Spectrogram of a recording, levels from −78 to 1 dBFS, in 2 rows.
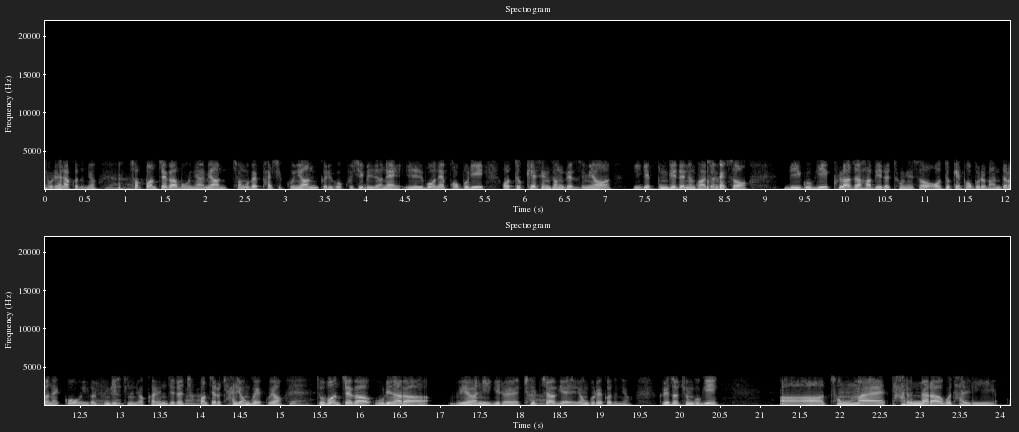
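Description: GSM full-rate codec damage runs through the whole of this speech recording, plainly audible and consistent with the 13 kbps full-rate coder. The voice is rebuilt from a vocal-tract model excited by a sparse pulse train, which gives it a buzzy, gravelly edge, and nothing above 4 kHz survives. GSM bit errors break in at 0.91–1.01 s, 8.26–8.54 s and 14.62–14.69 s. Each burst sounds like a weak radio link corrupting the decoder's filter, pitch and gain values, so frames come out with a warped spectrum or a sudden level jump, heard as squawks, pops and gargling. The longest is the one near 8.3 s.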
